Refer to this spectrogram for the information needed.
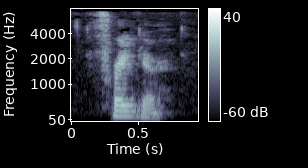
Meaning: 1. A loud and sudden sound; the report of anything bursting; a crash 2. A strong or sweet scent; fragrance
- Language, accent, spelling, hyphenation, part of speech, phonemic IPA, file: English, Southern England, fragor, fra‧gor, noun, /ˈfɹeɪ̯ɡə/, LL-Q1860 (eng)-fragor.wav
